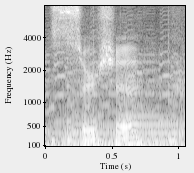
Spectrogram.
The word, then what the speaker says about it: Saoirse: The song I'm playing right now is called, okay, I think you pronounce it Saoirse. It's spelled the same way as the actress Saoirse Ronan.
